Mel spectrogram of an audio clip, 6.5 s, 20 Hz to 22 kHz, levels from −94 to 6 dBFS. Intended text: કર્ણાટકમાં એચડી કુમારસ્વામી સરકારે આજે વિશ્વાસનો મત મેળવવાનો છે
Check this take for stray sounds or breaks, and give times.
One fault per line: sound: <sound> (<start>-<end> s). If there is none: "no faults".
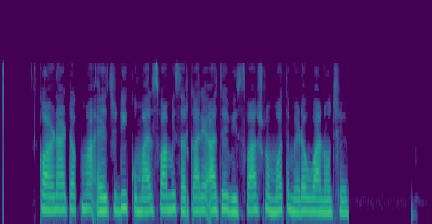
no faults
